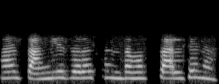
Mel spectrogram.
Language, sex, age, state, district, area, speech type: Marathi, female, 45-60, Maharashtra, Akola, rural, conversation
